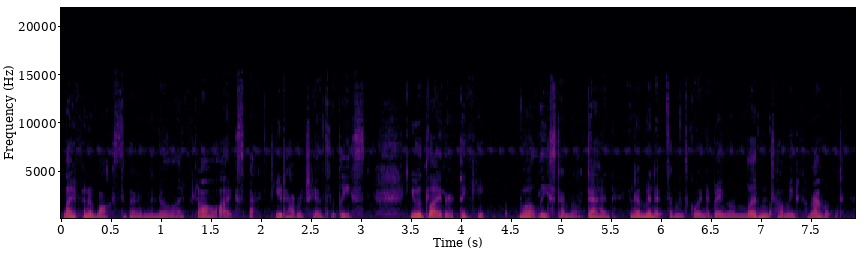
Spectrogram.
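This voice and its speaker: A woman softly reading the part of an anxious, chattering male courtier from a play script, half-whispering as she rambles. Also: mid-range voice, racing, creaky, breathy edge. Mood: musing.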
